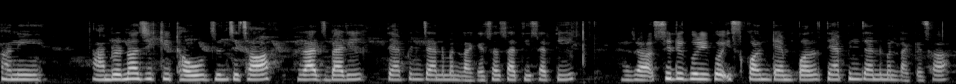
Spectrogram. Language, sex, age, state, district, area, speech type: Nepali, female, 18-30, West Bengal, Alipurduar, rural, spontaneous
